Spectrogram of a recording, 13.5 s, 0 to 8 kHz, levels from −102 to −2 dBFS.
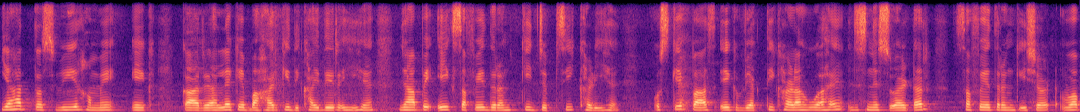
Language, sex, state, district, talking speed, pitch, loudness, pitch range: Hindi, female, Chhattisgarh, Sarguja, 160 wpm, 180 Hz, -21 LUFS, 175-190 Hz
